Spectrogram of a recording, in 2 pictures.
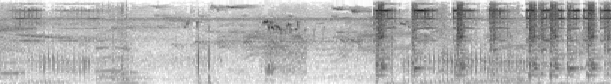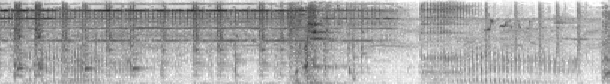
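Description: Alarm-clock-style bell ringing with rapid strikes, starting about three seconds in and lasting about five seconds. It stops with a sharp thud, followed shortly after by a brief rush of noise.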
